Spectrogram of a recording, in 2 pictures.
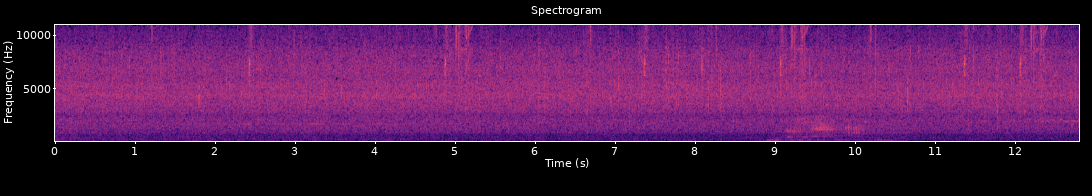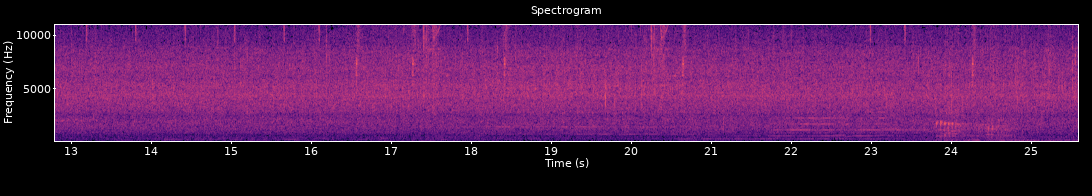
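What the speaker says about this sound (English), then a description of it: "Throw in a little rain" Steady, even rain hisses throughout in the game Horizon Forbidden West, a continuous wash of drops on surfaces with a brief swell near the middle and a faint knock near the end.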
